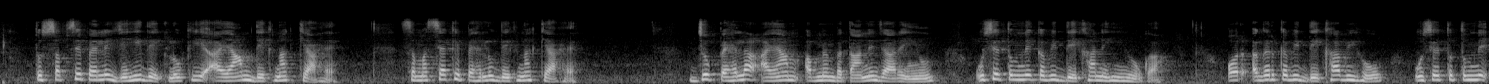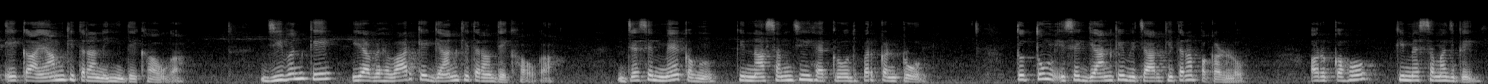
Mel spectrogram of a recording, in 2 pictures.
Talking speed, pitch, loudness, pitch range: 165 wpm, 185 Hz, -19 LUFS, 160-210 Hz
